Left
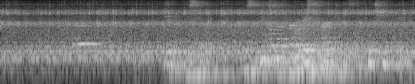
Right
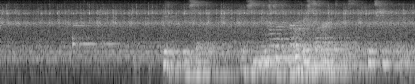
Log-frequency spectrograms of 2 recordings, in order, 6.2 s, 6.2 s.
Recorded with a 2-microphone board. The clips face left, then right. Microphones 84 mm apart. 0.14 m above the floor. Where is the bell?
45° right (ahead or behind), 2 m.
